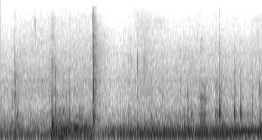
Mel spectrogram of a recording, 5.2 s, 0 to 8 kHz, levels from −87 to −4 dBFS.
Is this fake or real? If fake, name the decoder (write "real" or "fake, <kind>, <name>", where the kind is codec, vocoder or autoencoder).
real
